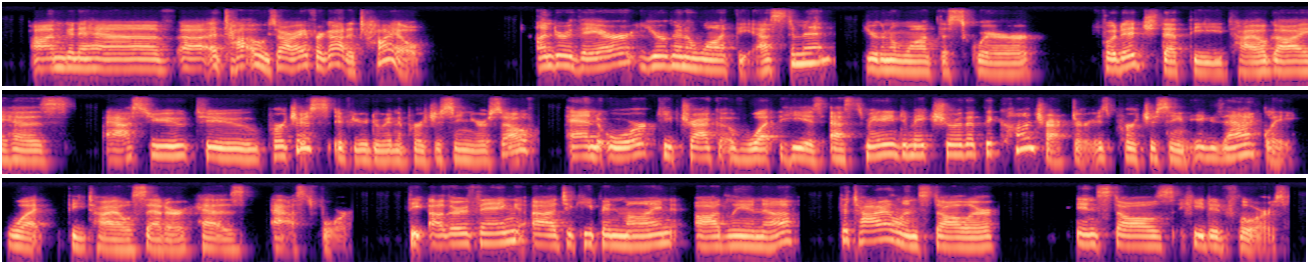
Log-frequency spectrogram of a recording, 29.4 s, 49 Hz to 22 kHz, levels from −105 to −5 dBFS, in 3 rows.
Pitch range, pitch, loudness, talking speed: 150-200 Hz, 170 Hz, -18 LUFS, 170 wpm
